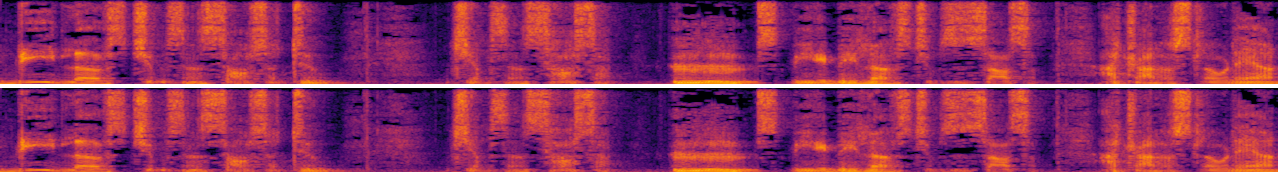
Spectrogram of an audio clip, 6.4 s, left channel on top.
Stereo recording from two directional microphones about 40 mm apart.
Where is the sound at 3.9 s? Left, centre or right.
Left.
